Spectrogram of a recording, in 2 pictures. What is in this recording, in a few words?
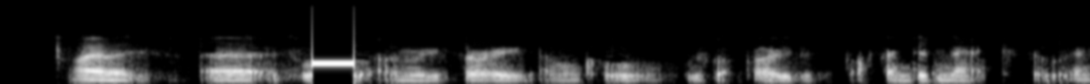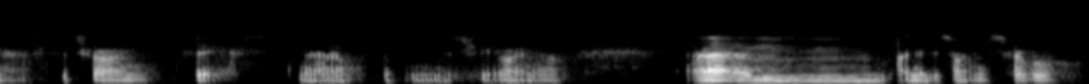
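doc voicemail; the neuro and the neurotic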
